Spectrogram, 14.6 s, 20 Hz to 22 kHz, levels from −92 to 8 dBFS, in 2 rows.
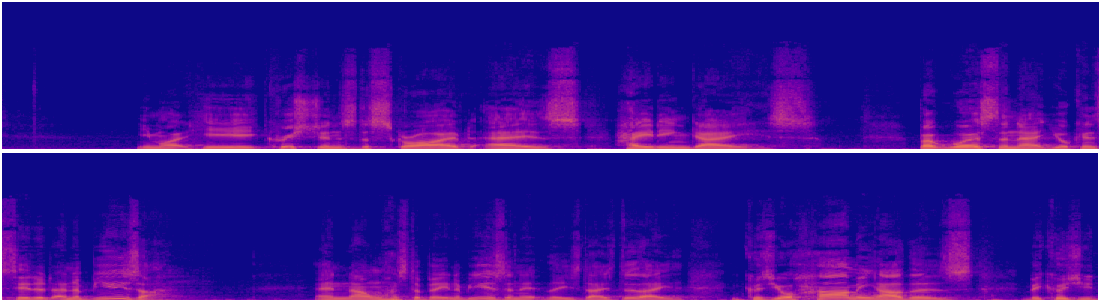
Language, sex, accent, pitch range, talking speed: English, male, Australian, 130-190 Hz, 140 wpm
